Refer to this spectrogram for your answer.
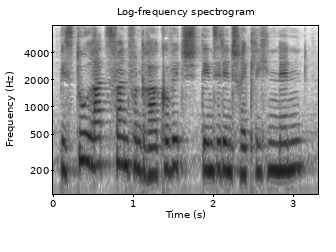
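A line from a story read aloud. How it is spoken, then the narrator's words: Firm questioning voice. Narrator (German): fragte Ferdinand mit fester Stimme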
